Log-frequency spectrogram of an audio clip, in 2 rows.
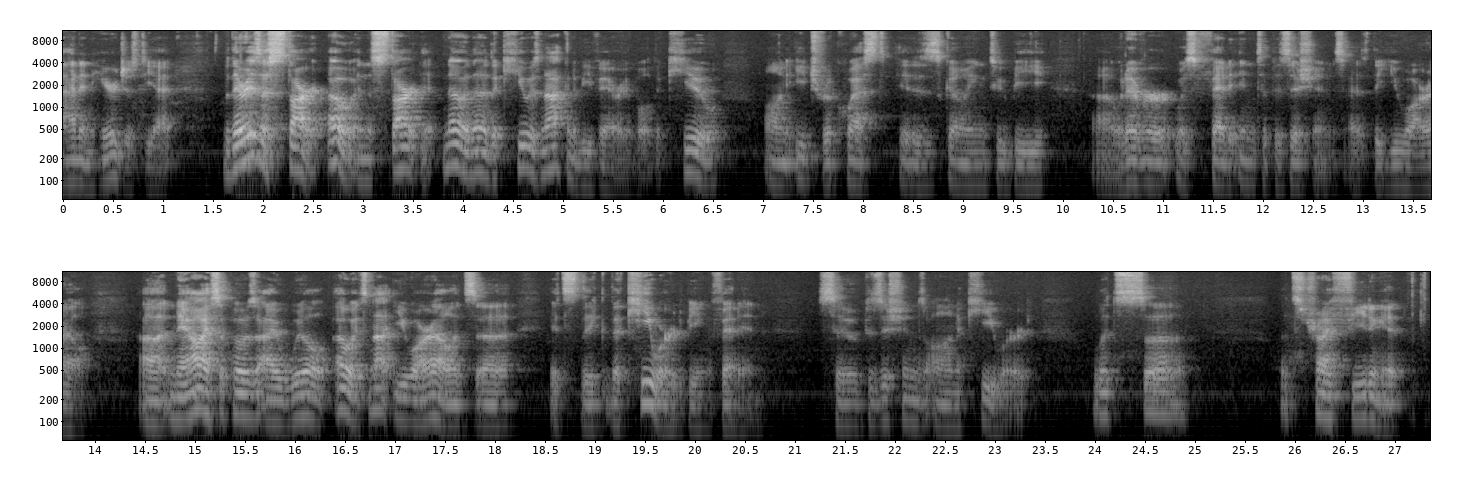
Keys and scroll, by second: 10.0 Up, 10.6 Right, 12.2 Right, 17.0 Right, 27.2-27.3 typing.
